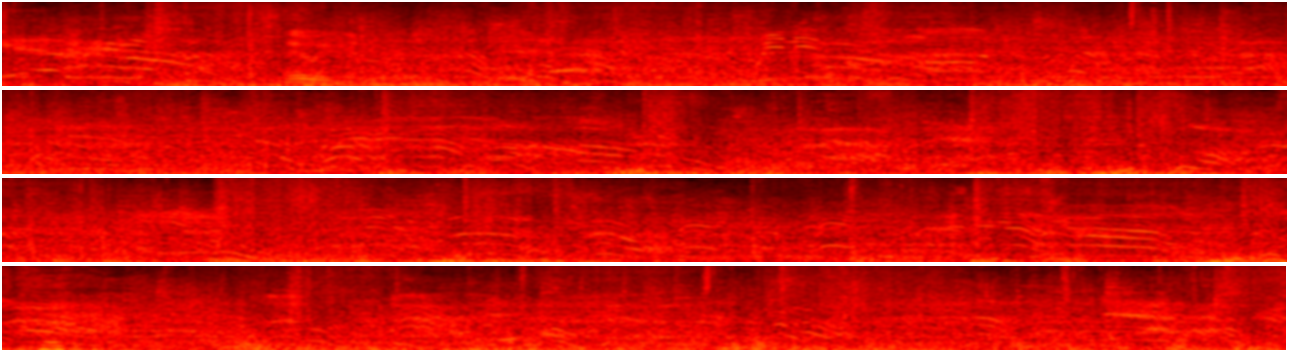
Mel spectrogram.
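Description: Swords and shields clash and clang in a battle.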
